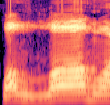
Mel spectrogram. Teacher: لفظ اللہ کے نام سے پہلے زبر ہے، لفظ اللہ کے نام کو موٹا کرنا ہے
